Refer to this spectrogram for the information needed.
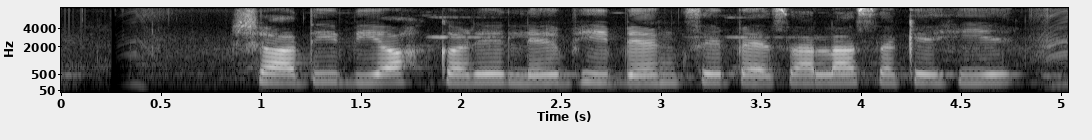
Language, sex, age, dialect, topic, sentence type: Magahi, female, 18-24, Northeastern/Surjapuri, banking, question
